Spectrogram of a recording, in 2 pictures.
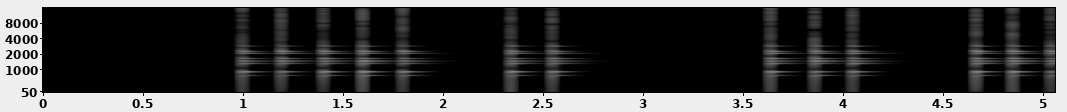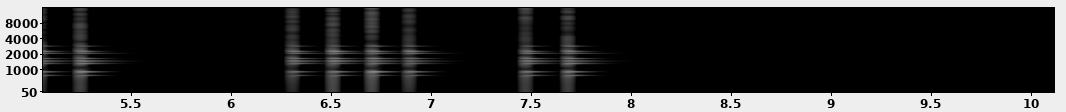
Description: Tap code, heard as taps on a metal pipe, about 5 knocks a second. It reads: WOR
